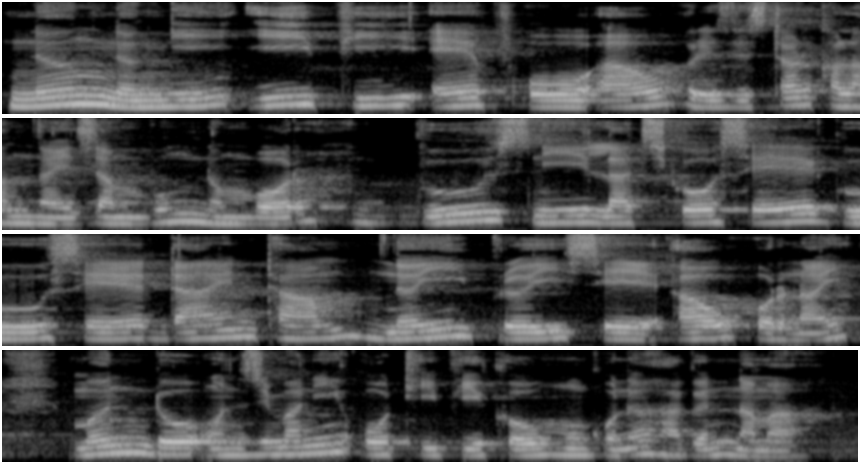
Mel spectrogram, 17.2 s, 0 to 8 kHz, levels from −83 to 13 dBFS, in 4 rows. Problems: constant background noise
